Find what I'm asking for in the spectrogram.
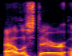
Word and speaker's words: Alistair: Aster Overeem. – Alistair Overeem.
